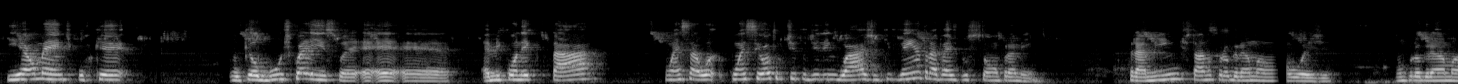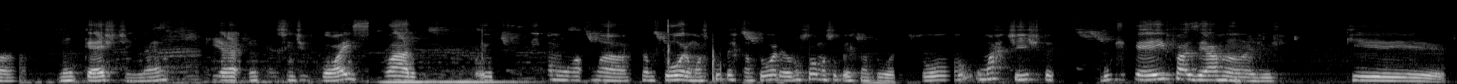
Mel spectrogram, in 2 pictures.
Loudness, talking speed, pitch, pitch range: -23 LUFS, 140 wpm, 190 Hz, 165-220 Hz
